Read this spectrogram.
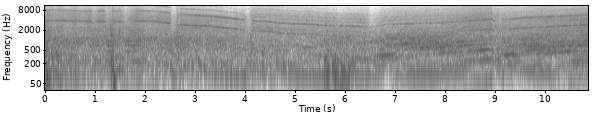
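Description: A racing car engine whines loudly, dropping in pitch as the car slows and then rising again as it speeds up.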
